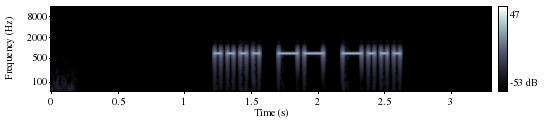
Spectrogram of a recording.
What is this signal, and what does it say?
Morse code, heard as a keyed tone, about 25 wpm, 700 Hz. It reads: HMB
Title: USA Call Sign Postfixes - 3 Letters 25wpm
